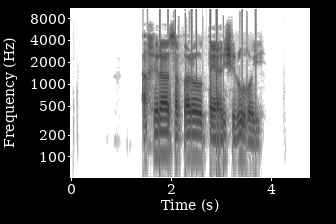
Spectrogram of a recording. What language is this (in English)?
Khowar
